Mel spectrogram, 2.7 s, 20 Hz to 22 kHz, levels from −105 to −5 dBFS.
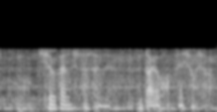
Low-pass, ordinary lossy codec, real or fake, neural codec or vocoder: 3.6 kHz; none; fake; autoencoder, 44.1 kHz, a latent of 192 numbers a frame, MeloTTS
